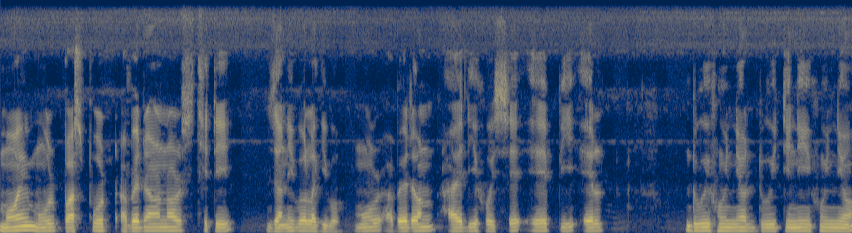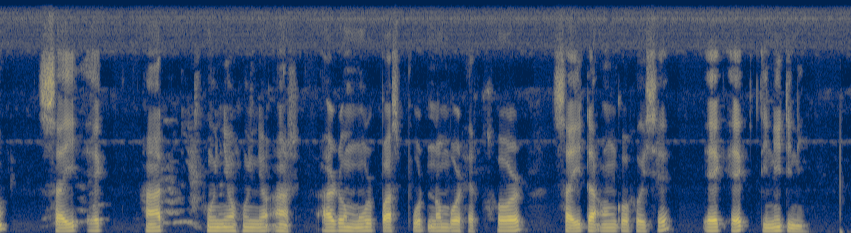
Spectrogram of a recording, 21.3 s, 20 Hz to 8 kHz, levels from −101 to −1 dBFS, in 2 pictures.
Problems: background sounds at intervals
